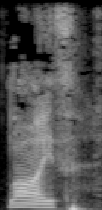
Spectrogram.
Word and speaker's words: lithe: Lithe. – I think it's lithe. – Lithe. Like live, but with T-H.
